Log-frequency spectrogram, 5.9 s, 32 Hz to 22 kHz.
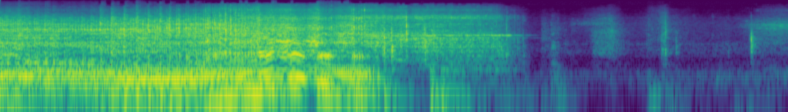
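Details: Zomax 5020 two-stroke chainsaw, carburetor cleaned but still stalling and not taking throttle; revs hard and rough, then sags and dies within seconds, before mixture screw adjustment.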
